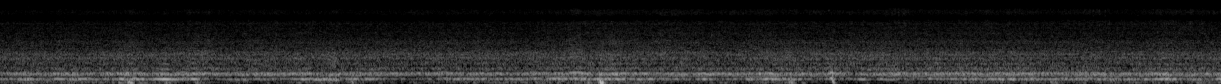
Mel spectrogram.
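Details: Honey bees learning to fly: a dense, even droning hum with layered bands, unbroken for the whole stretch, with faint taps now and then.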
